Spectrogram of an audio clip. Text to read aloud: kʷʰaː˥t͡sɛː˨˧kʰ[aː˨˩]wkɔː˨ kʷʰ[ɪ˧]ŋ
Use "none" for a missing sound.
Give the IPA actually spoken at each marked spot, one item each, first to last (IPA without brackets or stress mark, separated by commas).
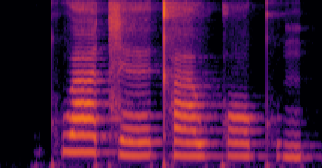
aː˨, ɪ˨˩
